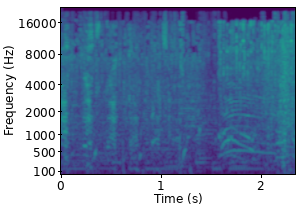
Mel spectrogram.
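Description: Cartoon oil trickling and pouring from a leaking barrel into the ocean, a soft, steady liquid dribble with a cartoon voice speaking over it.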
